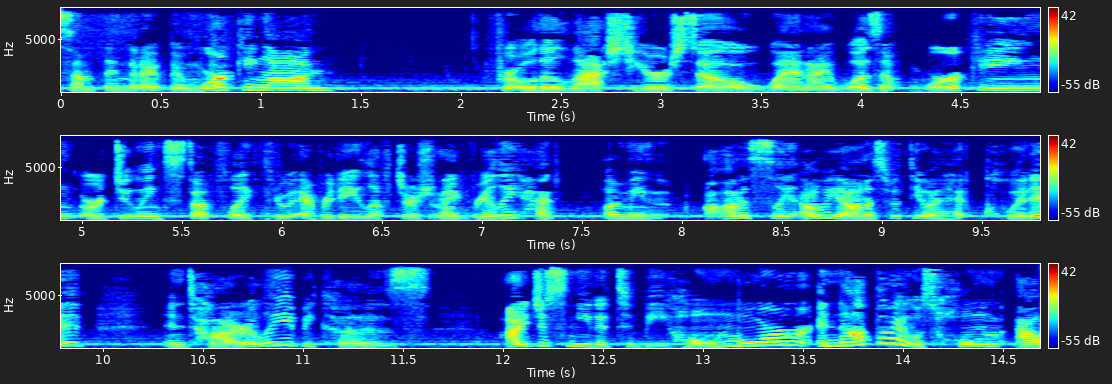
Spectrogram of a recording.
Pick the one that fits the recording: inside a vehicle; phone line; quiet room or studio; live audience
inside a vehicle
